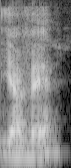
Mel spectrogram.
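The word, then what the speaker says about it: Yahweh: no caso nós temos a pronúncia sugerida e a vocalização yavé que está silabicamente dentro das regras da fonética do hebraico todavia é importante ter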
